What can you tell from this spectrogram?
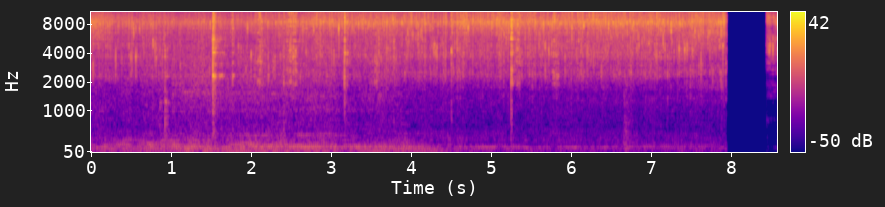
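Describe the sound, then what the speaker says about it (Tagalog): Chopped garlic and onion sautéing in a pan for a Filipino mung bean dish: a steady, close sizzle with a few sharp utensil clicks, cutting off into brief silence near the end. "Ito, igigisa ko tong bawang."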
